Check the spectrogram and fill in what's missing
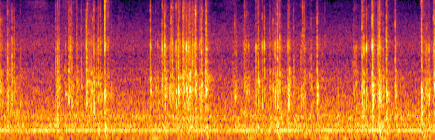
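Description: Fingertips type and tap on the keys of a black plastic RGB backlit computer keyboard, giving quick, bright plastic clicks with short decays. The clicks come in uneven bursts over a faint, steady low hum.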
